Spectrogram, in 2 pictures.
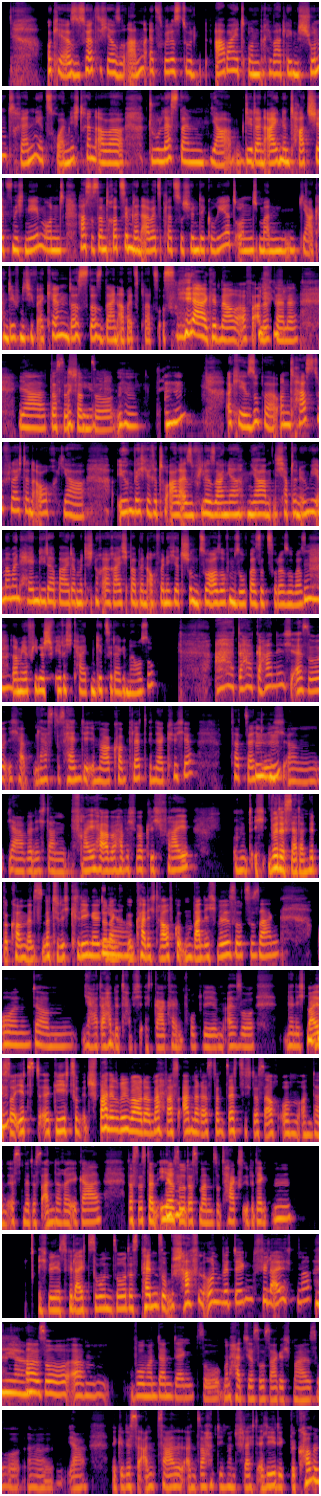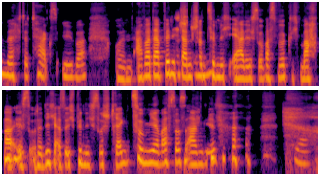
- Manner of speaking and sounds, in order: in English: "Touch"; laughing while speaking: "ist"; laughing while speaking: "Ja"; chuckle; joyful: "schaffen unbedingt vielleicht"; joyful: "streng zu mir"; chuckle; laugh
- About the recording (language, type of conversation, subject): German, podcast, Wie trennst du Arbeit und Privatleben, wenn du zu Hause arbeitest?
